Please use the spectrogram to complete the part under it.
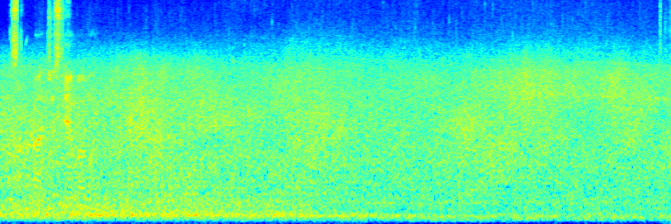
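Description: Jetstar airliner arriving at Sydney Airport, a broad, steady jet roar that holds loud throughout and eases slightly toward the end, with a voice speaking over it.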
